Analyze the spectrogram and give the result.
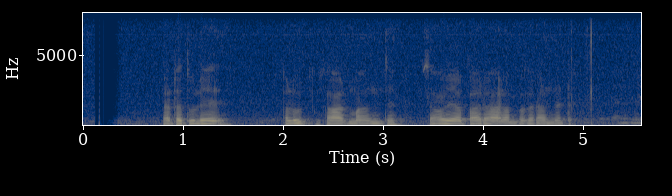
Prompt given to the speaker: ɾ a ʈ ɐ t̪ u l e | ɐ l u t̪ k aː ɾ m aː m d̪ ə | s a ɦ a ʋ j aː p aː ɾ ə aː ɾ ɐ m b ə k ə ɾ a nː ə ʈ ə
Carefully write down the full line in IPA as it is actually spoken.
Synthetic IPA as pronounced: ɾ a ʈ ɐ t̪ u l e | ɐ l u t̪ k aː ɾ m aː n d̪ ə | s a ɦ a ʋ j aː p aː ɾ ə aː ɾ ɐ m b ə k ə ɾ a nː ə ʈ ə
